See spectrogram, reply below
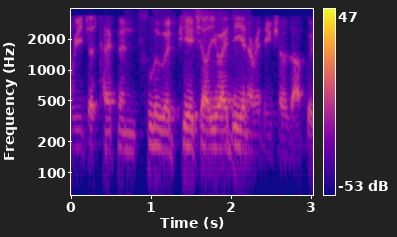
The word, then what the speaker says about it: Phluid: And it's spelled P-H-L-U-I-D. – Yeah, P-H-P-H is the balance.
